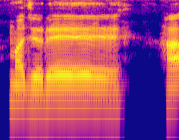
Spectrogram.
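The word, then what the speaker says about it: مَجْرٰىهَا: হবে এমালা এমালা অর্থাৎ মানে একটু আকারের মত উচ্চারণ হবে কোরআন শরীফে শুধু এক জায়গায় এমালা হয় মাজরে হা আলিফ জবর হা মাজরে হা ওয়াও জবর ওয়া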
